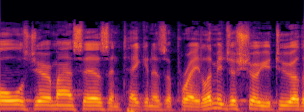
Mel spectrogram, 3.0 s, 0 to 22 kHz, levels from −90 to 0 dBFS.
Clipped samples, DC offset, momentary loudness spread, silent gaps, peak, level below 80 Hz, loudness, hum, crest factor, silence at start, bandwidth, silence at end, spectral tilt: under 0.1%; under 0.1%; 6 LU; none; -4 dBFS; -44 dBFS; -20 LUFS; none; 16 dB; 0 s; 10 kHz; 0 s; -3.5 dB/octave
